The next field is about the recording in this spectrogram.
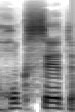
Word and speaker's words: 北星: えー、千葉県はですね、阿鼻子市というところに北西神社というお社がございます。字はですね、えー、東西南北、北ですね。北。そして星、月とか星のね、北星と書いて北西と読むんですね。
